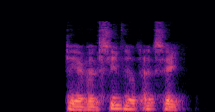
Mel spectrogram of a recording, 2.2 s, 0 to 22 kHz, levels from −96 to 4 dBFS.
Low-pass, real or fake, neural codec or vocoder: 9.9 kHz; real; none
